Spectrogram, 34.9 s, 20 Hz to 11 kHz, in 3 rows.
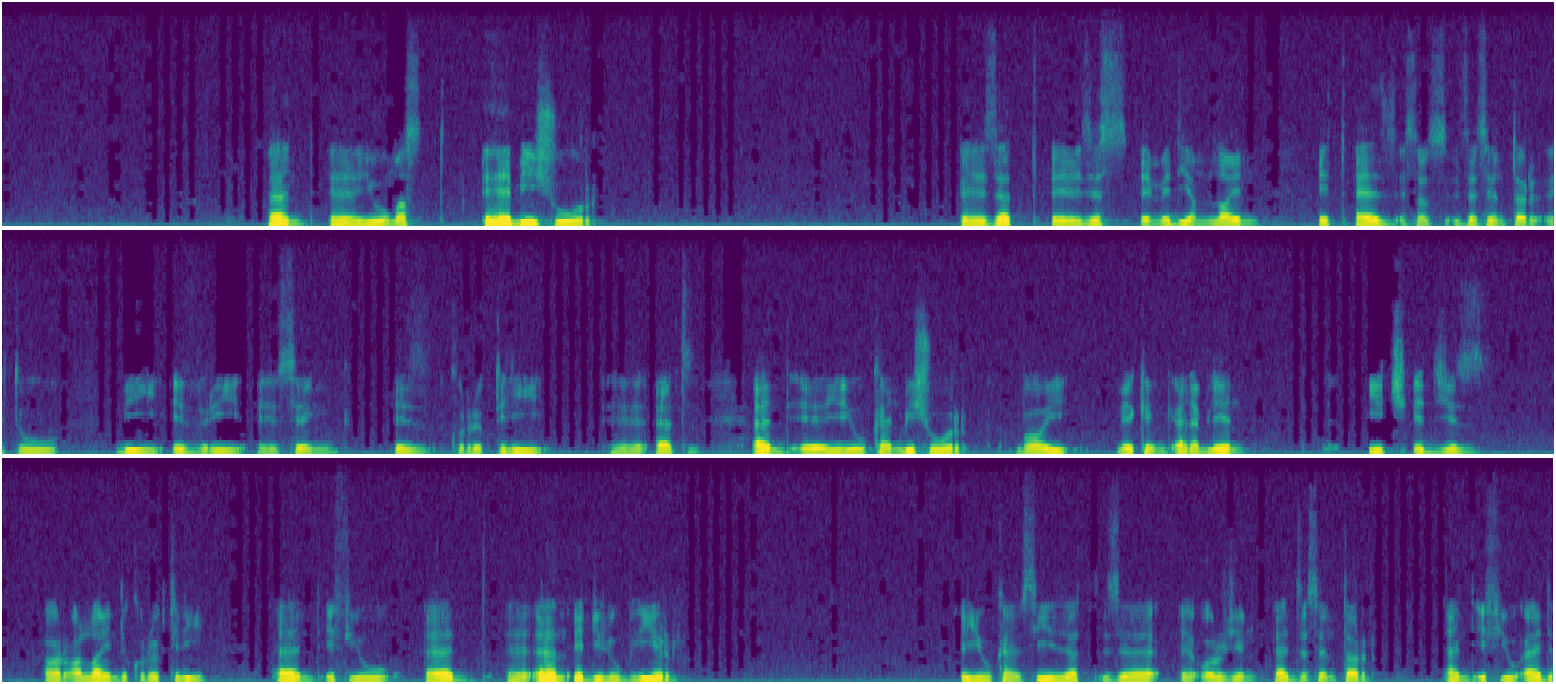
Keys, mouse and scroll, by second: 0.3-2.1 drag, 2.1 shift+s, 3.5 Tab, 4.5 ctrl+alt+shift+c, 6.6-11.1 middle drag, 8.4 Tab, 9.1 Tab, 9.9 Tab, 12.0-13.9 middle drag, 16.1-18.3 drag, 17.6 shift+a, 18.3 middle click, 19.1 s, 25.2 Tab, 25.7 ctrl+r, 26.5 a, 28.0 x, 29.5-31.4 right drag, 30.2 Tab, 33.9 Tab, 34.5-34.9 drag.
